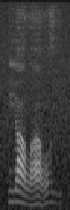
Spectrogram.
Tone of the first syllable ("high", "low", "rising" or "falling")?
falling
